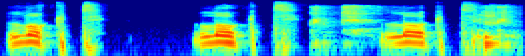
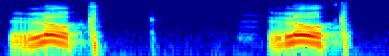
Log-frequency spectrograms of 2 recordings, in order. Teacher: sería como que boto aire, mira, looked, looked, looked. Boto aire sí o sí, porque el sonido de la T me hace que bote aire. El de la D me hace que me lo quede.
